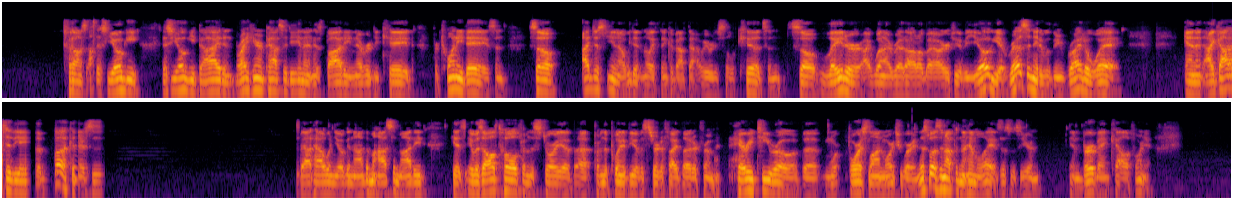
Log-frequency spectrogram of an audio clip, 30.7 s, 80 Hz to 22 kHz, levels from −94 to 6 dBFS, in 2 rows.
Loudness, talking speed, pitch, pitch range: -20 LUFS, 220 wpm, 105 Hz, 95-120 Hz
